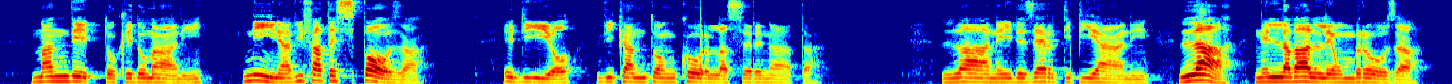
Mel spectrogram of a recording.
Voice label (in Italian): monotono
